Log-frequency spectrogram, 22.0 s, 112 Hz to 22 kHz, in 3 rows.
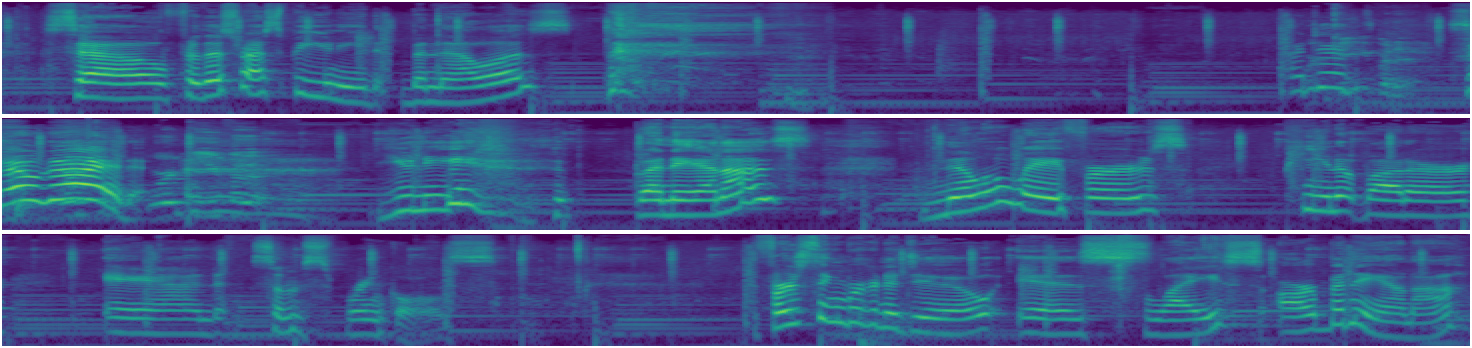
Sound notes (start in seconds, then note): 3.0 laughing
